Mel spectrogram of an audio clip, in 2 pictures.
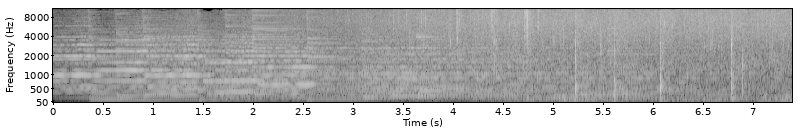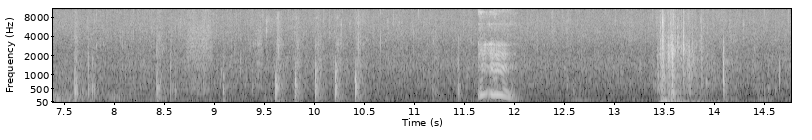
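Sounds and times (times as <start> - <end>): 
soft sustained musical tones: 0.0 - 7.4
steady rain pattering: 2.6 - 14.7.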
